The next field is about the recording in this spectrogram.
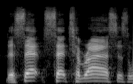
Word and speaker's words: satyriasis: But yeah, but the thing is the satiriasis, whatever.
